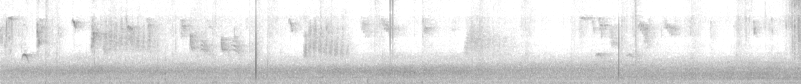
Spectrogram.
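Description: Small birds chirping in short calls scattered throughout, over a steady rushing noise.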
